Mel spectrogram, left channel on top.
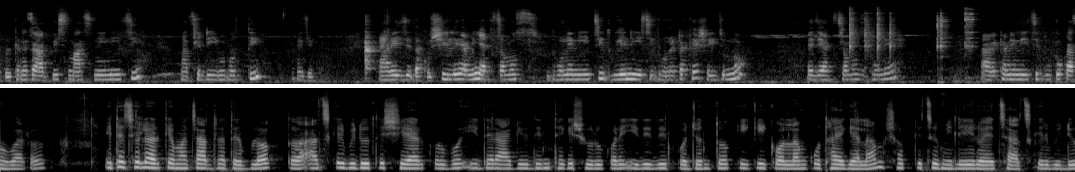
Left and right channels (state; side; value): different; both; correlation 0.01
